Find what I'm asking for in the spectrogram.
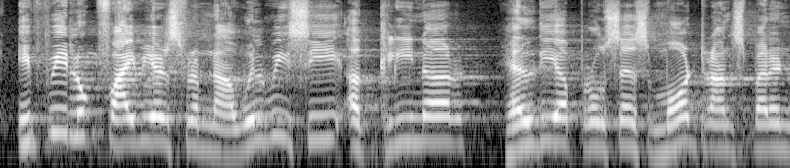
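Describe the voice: This man's voice sits high in pitch with a fairly bright tone, moving at a fairly slow pace.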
